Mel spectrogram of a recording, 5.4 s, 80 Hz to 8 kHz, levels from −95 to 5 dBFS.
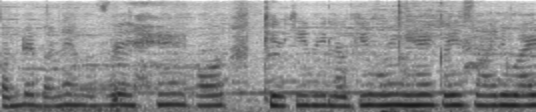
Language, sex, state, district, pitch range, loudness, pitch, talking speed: Hindi, female, Uttar Pradesh, Lucknow, 255-270 Hz, -14 LUFS, 265 Hz, 155 wpm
